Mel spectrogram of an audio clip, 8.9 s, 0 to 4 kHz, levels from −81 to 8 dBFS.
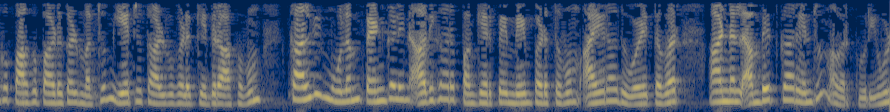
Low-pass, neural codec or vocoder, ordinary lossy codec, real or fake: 3.6 kHz; none; none; real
